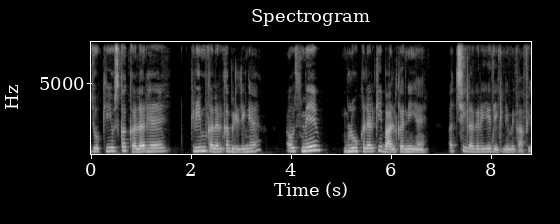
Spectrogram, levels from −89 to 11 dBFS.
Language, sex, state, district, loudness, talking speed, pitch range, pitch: Hindi, female, Uttar Pradesh, Muzaffarnagar, -19 LUFS, 165 wpm, 200-245 Hz, 220 Hz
